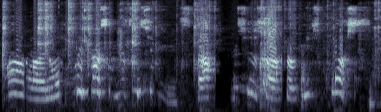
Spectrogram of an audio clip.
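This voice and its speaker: A woman's put-on character voice, extremely high-pitched, with lively intonation, big swings in loudness and a moderate pace. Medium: stage play. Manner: deliberate, musing, with frequent hmms.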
